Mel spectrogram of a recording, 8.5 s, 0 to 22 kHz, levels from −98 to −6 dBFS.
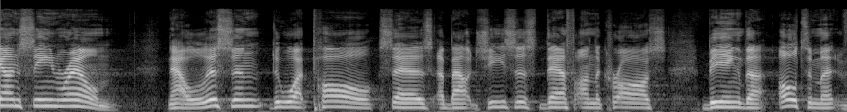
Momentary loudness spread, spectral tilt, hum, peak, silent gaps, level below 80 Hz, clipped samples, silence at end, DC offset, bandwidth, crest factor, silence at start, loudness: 9 LU; -4.5 dB/octave; none; -10 dBFS; none; -74 dBFS; under 0.1%; 0 s; under 0.1%; 16 kHz; 18 dB; 0 s; -28 LUFS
